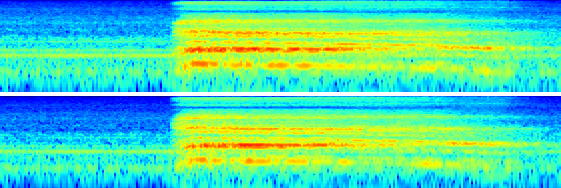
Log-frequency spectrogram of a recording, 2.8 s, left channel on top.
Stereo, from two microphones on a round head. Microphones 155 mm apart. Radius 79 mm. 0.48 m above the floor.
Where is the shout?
40° right (ahead or behind), 4 m; by 2.5 s 70° right (ahead or behind), 4.5 m.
